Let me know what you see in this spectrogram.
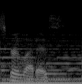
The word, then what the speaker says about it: Scurletis: How do you pronounce it? – Scurletis. – Scurletis. Okay. – Yeah, it's like that. I think that's what I thought in my head. But no one can ever pronounce it. They're like, Scurletis? I'm like, oh, it sounds like a disease.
